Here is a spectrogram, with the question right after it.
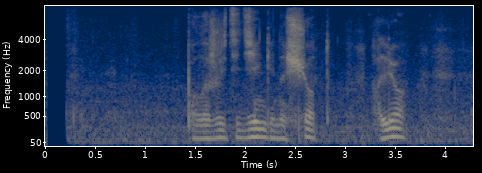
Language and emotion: Russian, neutral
